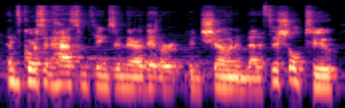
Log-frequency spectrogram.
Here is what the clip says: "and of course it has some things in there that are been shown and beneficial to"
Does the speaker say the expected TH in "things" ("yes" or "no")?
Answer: yes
